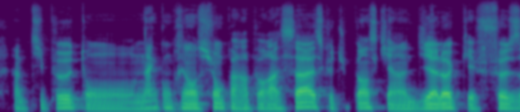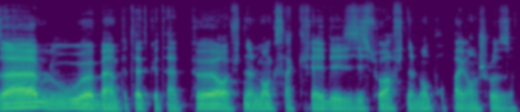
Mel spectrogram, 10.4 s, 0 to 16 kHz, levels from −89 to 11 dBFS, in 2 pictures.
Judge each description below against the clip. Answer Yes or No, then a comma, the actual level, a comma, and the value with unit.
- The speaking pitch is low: Yes, very low, 85 Hz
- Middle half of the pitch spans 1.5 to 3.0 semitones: No, average, 3.4 semitones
